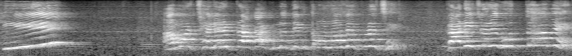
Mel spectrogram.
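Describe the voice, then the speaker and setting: A cranky, hard-of-hearing mother-in-law answers sharply in a very high voice. The voice sounds far off in a booming auditorium, with faint noise behind it. It comes across as a stage comedy recorded from the house. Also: normal speed. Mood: confused. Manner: querulous, confused, sharp-tongued. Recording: echoey hall from far off.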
